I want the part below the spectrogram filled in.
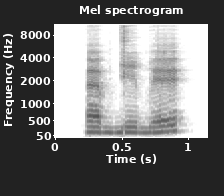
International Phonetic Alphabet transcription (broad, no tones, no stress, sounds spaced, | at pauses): ɛ b ɡ i b e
